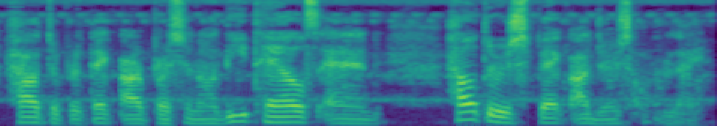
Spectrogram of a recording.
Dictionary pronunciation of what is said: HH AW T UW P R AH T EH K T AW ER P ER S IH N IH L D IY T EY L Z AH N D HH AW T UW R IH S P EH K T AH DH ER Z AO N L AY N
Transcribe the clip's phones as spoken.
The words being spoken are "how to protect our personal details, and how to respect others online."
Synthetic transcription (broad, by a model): HH AW T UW P R AH T EH K T AW ER P ER S IH N IH L D IY T EY L S AH N D HH AW T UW R IH S P EH K T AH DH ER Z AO N L AY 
